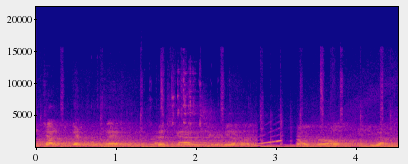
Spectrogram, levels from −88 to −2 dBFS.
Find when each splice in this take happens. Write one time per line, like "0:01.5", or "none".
0:01.3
